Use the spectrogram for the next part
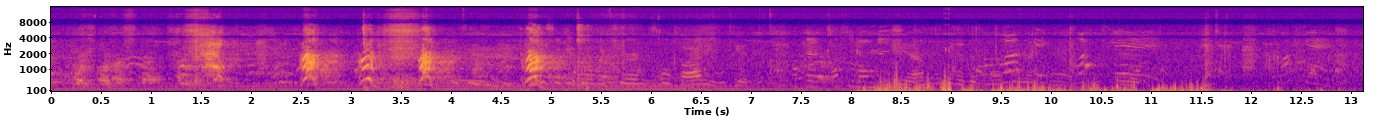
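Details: Achilles vom Darland Haus, a 14-month-old German Shepherd Dog doing protection work for Schutzhund, lets out four or five spaced barks, followed by a loud low rumbling noise.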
